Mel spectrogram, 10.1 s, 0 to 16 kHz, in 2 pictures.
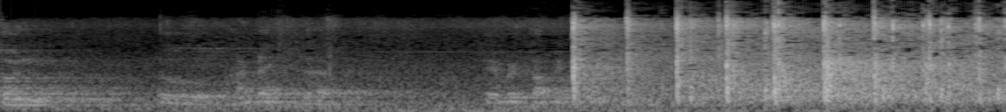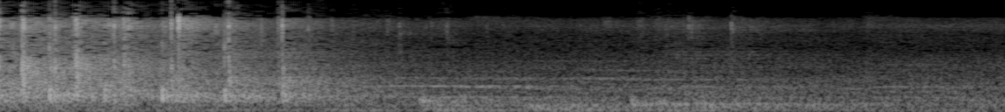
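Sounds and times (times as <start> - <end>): audience clapping: 2.8 - 7.0.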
